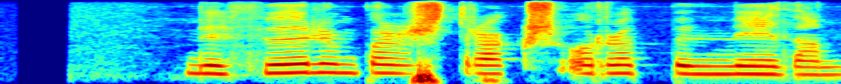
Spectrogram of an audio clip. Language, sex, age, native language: Icelandic, female, 11, Icelandic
